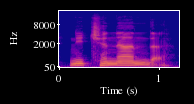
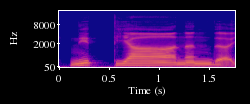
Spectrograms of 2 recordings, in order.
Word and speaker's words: Nityananda: So don't say Nichananda. Say Nitya. Tya. This syllable is important. You need to practice it. Nityananda. Your tongue has to touch your teeth.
